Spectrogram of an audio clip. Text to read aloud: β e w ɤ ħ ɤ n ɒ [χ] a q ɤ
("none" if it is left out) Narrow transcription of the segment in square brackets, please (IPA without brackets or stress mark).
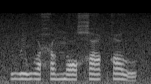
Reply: χ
